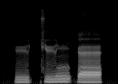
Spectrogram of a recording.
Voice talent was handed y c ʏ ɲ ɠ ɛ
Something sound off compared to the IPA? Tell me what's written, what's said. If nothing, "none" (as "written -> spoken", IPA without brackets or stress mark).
ʏ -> y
